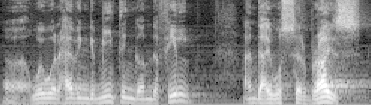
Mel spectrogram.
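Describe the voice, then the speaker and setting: A man's voice: mid-range voice, husky. Egyptian man presenting in a reverberant hall. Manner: halting, with short phrases and non-native English grammar. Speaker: church ministry leader presenting to a congregation. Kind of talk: presentation talk narrating photo slides.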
